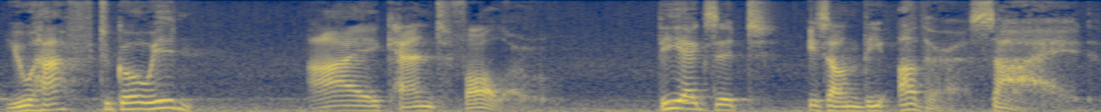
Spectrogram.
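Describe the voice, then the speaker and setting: An actor playing a menacing haunted-house tour guide in a horror audio drama, with theatrical, partly whispered delivery. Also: male voice, medium pitch, big pitch swings, pushed and bright, heavily acted. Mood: grave warning. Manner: slow, dramatic, with whispered phrases. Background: music.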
